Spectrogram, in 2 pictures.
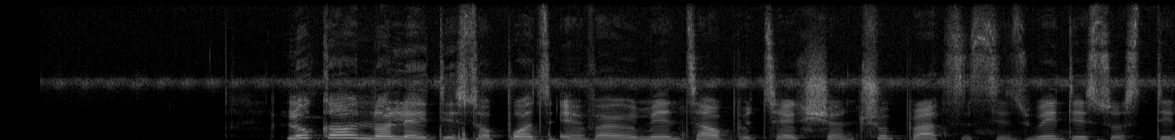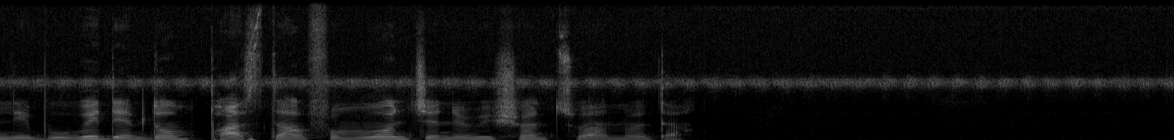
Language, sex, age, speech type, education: Nigerian Pidgin, female, 15-29, spontaneous, tertiary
